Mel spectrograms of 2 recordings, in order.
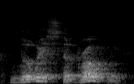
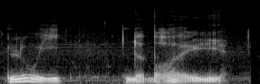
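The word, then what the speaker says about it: Louis de Broglie: looking at it you assume that it was pronounced lewis the broglie you would be normal you would also be incorrect his name is pronounced louis de blair louis the boy like that so what mr french guy did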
